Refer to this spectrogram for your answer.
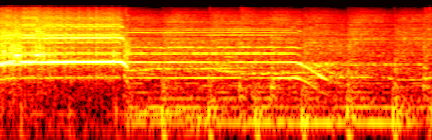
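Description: audience screaming together

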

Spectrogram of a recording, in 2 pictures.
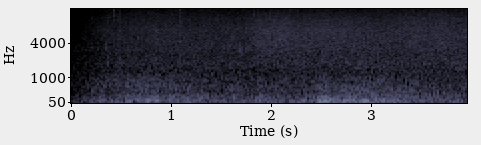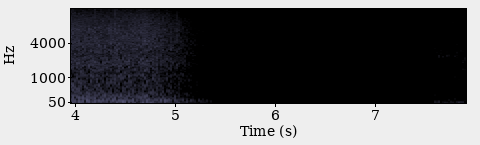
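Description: thunderstorm with rain

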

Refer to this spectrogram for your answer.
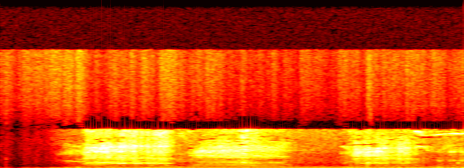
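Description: sheep bleating

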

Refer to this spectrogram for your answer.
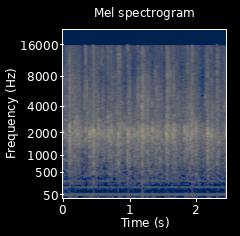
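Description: audience clapping

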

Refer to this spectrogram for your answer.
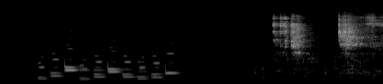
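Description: phone call ringing tone

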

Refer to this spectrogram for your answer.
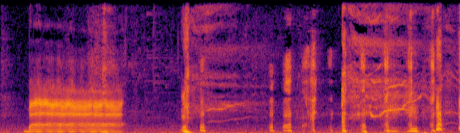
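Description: goat bleating

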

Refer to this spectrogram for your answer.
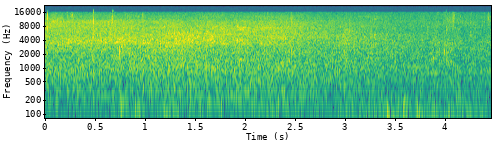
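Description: wind and waves

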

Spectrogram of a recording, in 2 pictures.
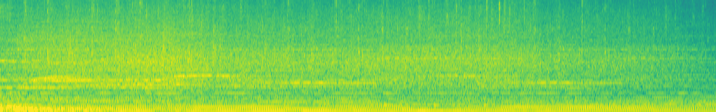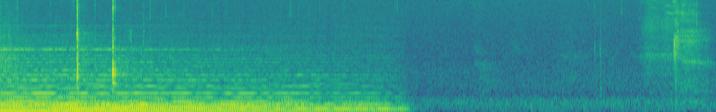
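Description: long applause

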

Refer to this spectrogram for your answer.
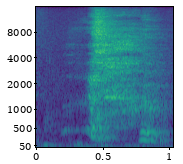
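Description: sneeze

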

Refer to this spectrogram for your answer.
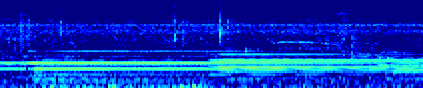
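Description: bell ringing

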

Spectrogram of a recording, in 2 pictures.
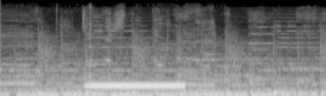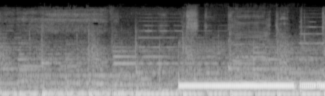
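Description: telephone line ringing

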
